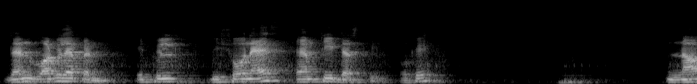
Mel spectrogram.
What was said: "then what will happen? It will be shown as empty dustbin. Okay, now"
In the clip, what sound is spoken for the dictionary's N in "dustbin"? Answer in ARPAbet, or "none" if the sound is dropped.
none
